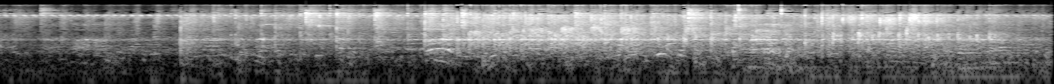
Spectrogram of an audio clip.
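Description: Table tennis rally: the ball clicking off bats and table, with a crowd of spectators' voices that jumps to loud shouting about five seconds in and stays loud.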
